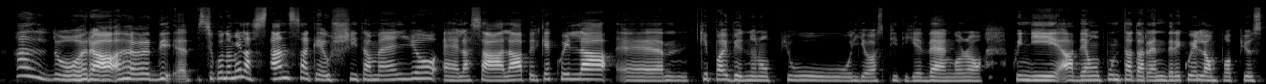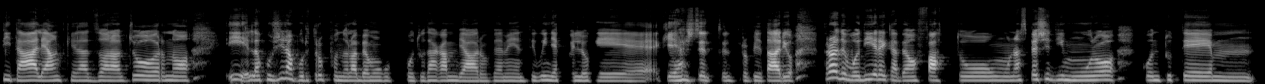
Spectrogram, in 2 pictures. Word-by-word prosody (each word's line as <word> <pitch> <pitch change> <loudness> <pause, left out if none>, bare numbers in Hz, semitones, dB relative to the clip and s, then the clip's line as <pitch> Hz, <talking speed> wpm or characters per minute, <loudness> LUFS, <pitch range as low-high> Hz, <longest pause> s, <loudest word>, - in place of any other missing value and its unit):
Allora, 240 - +5
uhm, - - +1
di 245 +4 -2
ehm, 205 - -6
secondo 275 +6 -4
me 310 +4 0
la 285 -4 +3
stanza 275 +3 +2
che 230 - -5
è - - -1
uscita 220 +2 -4
meglio 245 +6 -2
è 195 -2 -3
la 185 +1 -2
sala, 185 +2 +5
perché 215 +2 -5
è - - -14
quella, 240 -2 +4
ehm, 180 0 -3
che 245 +6 -9
poi 225 -2 0
vendono 190 -2 -4
più 185 -3 -8
gli 175 0 -8
ospiti 175 +1 -9
che 175 +1 -6
vengono. 170 0 0 0.3
Quindi, 195 -2 +2
abbiamo 195 +2 +1
puntato 215 0 -3
a - - +3
rendere 190 +1 -1
quella 205 -3 0
un 185 - -3
po' 185 +2 -6
più 185 +1 -8
ospitale, 185 0 +3
anche 185 +2 0
la 180 -1 -3
zona 175 0 0
giorno, 195 -1 -1 0.3
e 225 - -1
la 200 0 0
cucina 225 +5 0
purtroppo 205 +2 -8
non 180 -2 -4
l'abbiamo 175 0 -2
co 175 -1 -12
potuta 175 +2 -5
cambiare 170 -3 0
ovviamente, 170 +1 -7
quindi 195 +1 -2
è 180 - -17
quello 175 -1 -5
che 165 -2 -3
che 185 0 0
ha 190 - +1
scelto 190 -2 -2
il 175 -1 -9
proprietario. 175 +1 +4 0.3
Però, 300 +4 +8
devo 220 -9 +1
dire 225 +2 +3
che 205 - -7
abbiamo 180 0 0
fatto 185 0 0
una 185 0 -3
specie 225 +5 +1
di 210 0 -4
muro 200 +1 +1 0.2
con 195 0 -5
tutte, 190 -1 +1
mhmm, 175 -2 -5
190 Hz, 175 wpm, -24 LUFS, 180-215 Hz, 0.3 s, Però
